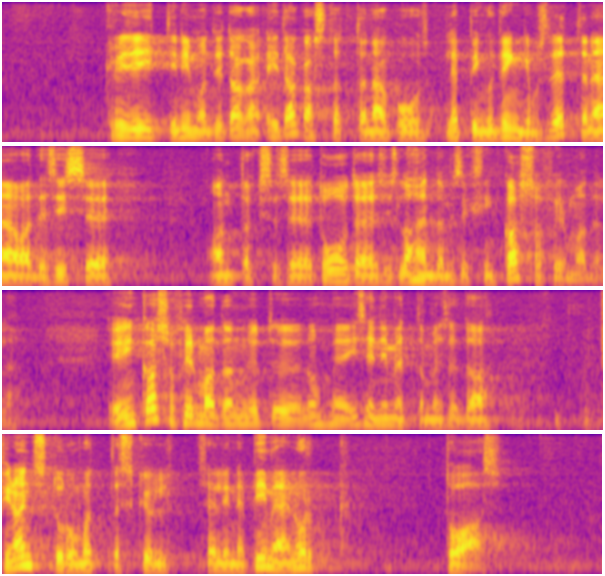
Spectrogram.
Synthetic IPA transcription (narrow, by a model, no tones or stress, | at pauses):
kre̞d̪̥iːt̪ˑːiniːmo̞d̪ie̞jt̪ɑɡ̥ɑst̪ɑt̪ːˑɑnɑɡ̥ule̞pːˑiŋɡ̥ut̪̬iŋɡimus̬e̞d̪e̞t̪ːe̞næːvɑd̪̥jɑsisːe̞ | ʔɑnt̪ˑːɑkse̞se̞t̪o̞ːd̪e̞s̬islɑɦe̞nd̪ɑmise̞ksiŋkːɑsːo̞firmɑ̰d̪ḛlʔḛ | jɑiŋkːˑɑsːo̞firmɑd̪o̞nːyːd̪̥no̞hmeis̬e̞nime̞t̪ːˑɑme̞se̞d̪̥ɑ | finɑnʲt̪st̪uɾumɤt̪ːe̞skylse̞lʲːine̞pime̞nurkː | t̪oɑ̰s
